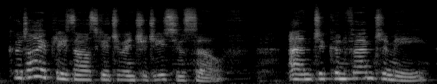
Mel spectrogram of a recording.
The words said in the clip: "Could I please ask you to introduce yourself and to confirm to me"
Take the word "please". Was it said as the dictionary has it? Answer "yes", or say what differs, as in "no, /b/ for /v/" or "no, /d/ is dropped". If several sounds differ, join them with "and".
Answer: yes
